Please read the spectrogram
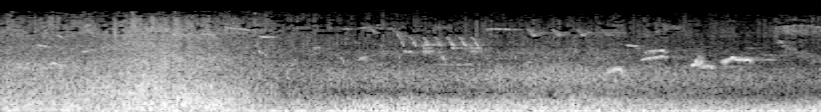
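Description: Outdoor street ambience: a steady low traffic hum that swells briefly about a second in, with small birds chirping in short calls through the second half.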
